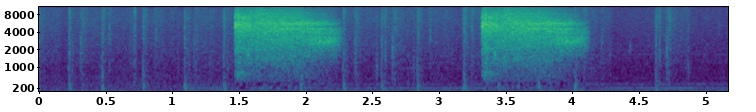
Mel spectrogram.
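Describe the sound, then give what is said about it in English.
Two sharp, airy pneumatic hisses, each lasting under a second and spaced about two seconds apart, like sci-fi turbolift doors sliding open, over a steady low mechanical hum. “Turbo lift doors, right?”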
